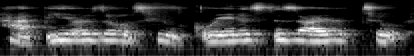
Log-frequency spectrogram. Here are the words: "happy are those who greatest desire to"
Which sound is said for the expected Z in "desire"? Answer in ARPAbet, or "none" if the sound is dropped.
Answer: Z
